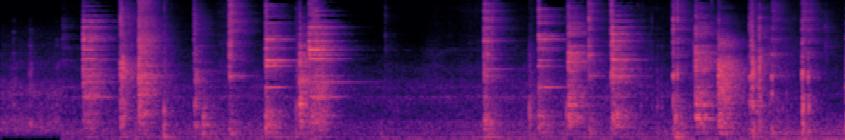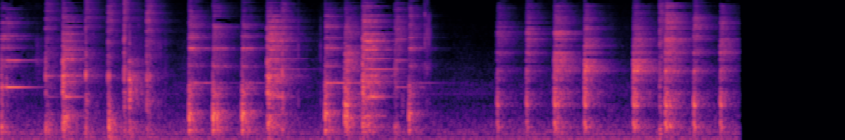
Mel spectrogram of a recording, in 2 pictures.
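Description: Wooden drumsticks tap out quick rhythms on a tabletop.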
